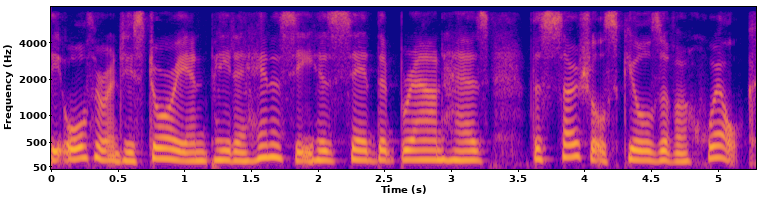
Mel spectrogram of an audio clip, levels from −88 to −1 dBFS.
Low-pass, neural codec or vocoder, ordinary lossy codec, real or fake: 7.2 kHz; codec, 16 kHz, 8 kbps, FunCodec, trained on Chinese and English, 25 frames a second; MP3, 64 kbps; fake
